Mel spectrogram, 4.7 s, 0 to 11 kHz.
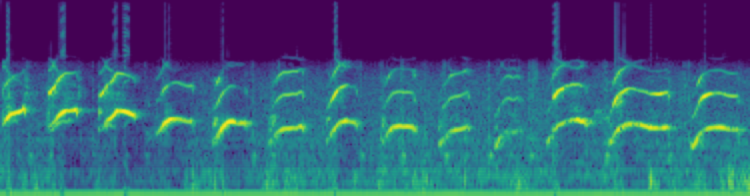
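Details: Litter of 24-day-old Border Collie puppies playing in a whelping box at home, hot, tired and fussy: a steady run of high, squeaky whines, each bending up then down, repeated roughly three times a second without pause.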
